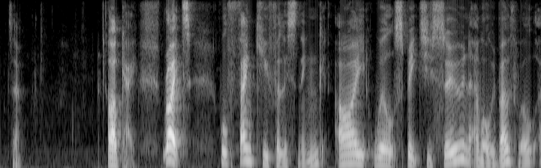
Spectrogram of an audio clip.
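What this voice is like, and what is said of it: Strained, failing voice. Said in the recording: “the way my voice is going”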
